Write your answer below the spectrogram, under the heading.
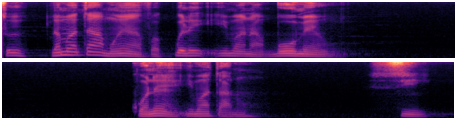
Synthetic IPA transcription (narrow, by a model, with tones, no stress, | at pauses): so˦lə̃˦mã˦tã˦˨mɔ̃˨˦ã˨fa˨k͡pe˦le˦ʔi˦mã˦nã˨ɓoː˦mɛ̃˨o˨ | kɔ̃˨nɛ̃˦˨i˦mã˦ta˨nɔ̃˦ | si˨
